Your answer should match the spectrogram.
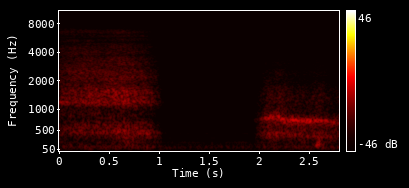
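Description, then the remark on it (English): Slow, deep breathing during meditation: a long airy breath of about a second, a quiet pause, then another long breath. No talking. “So what I do is I concentrate on my breathing.”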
